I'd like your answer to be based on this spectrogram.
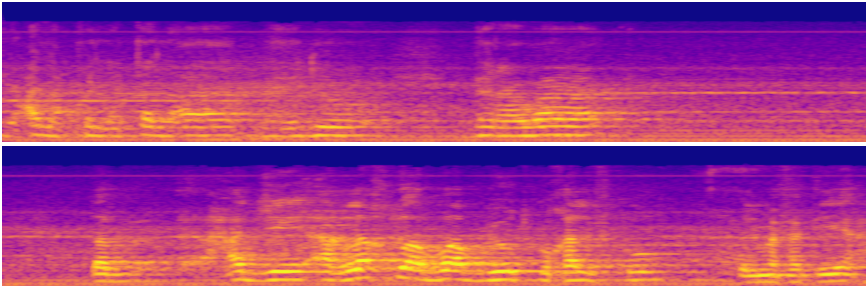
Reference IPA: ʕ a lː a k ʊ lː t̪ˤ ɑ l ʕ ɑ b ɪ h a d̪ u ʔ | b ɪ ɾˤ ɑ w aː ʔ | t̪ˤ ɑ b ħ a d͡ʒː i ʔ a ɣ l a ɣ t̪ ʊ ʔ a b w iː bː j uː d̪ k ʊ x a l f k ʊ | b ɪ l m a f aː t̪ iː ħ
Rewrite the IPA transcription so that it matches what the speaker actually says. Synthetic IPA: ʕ a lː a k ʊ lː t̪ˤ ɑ l ʕ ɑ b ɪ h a d̪ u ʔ | b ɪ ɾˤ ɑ w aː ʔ | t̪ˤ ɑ b ħ a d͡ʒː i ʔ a ɣ l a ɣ t̪ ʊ ʔ a b w aː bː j uː t̪ k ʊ x a l f k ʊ | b ɪ l m a f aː t̪ iː ħ

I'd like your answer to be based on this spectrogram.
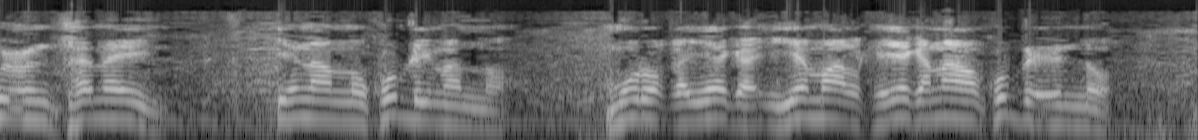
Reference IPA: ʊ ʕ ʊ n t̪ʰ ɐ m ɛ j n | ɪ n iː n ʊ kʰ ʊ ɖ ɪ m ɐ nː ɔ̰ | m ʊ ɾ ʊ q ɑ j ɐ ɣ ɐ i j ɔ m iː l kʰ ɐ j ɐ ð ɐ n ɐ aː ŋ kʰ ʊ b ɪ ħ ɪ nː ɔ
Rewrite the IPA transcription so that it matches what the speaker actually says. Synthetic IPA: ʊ ʕ ʊ n t̪ʰ ɐ m ɛ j n | ɪ n aː n ʊ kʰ ʊ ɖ ɪ m ɐ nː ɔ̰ | m ʊ ɾ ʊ q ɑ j ɐ ɣ ɐ i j ɔ m aː l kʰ ɐ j ɐ ɣ ɐ n ɐ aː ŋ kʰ ʊ b ɪ ħ ɪ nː ɔ

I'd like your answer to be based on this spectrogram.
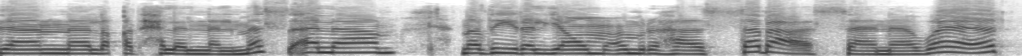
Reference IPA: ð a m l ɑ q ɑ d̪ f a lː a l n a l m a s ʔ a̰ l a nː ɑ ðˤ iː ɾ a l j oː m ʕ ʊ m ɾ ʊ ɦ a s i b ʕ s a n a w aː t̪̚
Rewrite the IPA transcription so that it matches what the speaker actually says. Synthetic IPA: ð a n l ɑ q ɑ d̪ ħ a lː a l n a l m a s ʔ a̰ l a n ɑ ðˤ iː ɾ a l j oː m ʕ ʊ m ɾ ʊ ɦ a s a b ʕ s a n a w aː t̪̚

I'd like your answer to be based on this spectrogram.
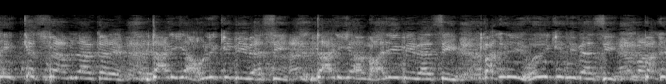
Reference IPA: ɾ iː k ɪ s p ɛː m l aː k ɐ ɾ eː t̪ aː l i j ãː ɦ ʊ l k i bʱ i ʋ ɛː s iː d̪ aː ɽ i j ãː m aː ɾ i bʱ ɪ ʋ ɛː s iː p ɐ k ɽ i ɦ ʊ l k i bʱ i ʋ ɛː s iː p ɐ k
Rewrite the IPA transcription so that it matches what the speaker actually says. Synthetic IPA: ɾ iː k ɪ s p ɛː m l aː k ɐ ɾ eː d̪ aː ɽ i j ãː ɦ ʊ l k i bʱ i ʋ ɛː s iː d̪ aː ɽ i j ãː m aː ɾ i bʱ i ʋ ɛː s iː p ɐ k ɽ i ɦ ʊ l k i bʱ i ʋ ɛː s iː p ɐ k

